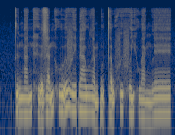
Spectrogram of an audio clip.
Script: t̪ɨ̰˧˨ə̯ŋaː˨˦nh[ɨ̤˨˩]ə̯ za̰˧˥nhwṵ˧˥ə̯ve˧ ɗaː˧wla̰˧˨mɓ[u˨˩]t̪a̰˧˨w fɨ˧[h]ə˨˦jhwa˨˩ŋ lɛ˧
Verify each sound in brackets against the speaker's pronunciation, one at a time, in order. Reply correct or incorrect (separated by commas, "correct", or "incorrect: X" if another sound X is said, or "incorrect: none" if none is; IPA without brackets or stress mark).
incorrect: ɨ̰˧˨, incorrect: ṵ˧˨, incorrect: f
